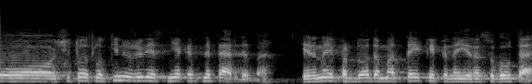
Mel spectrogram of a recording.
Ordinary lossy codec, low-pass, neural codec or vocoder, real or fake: MP3, 24 kbps; 5.4 kHz; none; real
